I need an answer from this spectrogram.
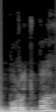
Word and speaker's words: боротьба: Наприклад, у слові «боротьба» дзвінкий «б» впливає на попередній глухий «ті» і уподібнює його собі. Цей звук перетворюється на «ді», який також є дзвінким.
